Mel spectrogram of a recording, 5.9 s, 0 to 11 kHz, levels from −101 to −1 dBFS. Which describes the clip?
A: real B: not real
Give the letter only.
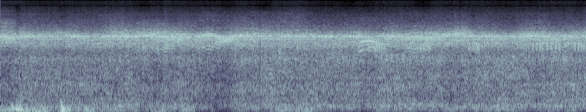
B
